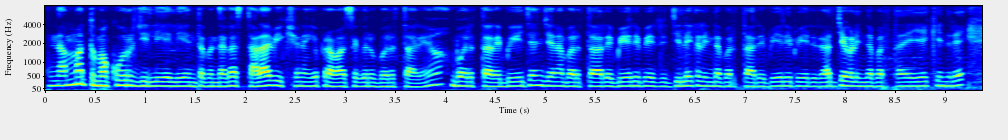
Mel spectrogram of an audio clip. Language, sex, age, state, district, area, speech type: Kannada, male, 45-60, Karnataka, Tumkur, urban, spontaneous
